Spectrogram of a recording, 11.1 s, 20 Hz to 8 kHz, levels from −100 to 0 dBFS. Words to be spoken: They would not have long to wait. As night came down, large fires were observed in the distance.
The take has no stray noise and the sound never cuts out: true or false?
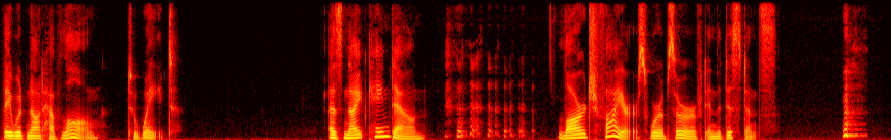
false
